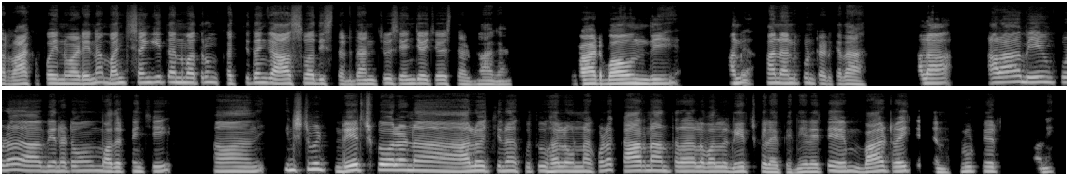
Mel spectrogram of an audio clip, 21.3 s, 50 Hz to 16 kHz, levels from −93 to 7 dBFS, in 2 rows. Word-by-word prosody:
రాకపోయిన 170 +2 0
వాడైనా 170 +4 +1
మంచి 195 +2 0
సంగీతాన్ని 215 0 0
మాత్రం 210 +2 -2 0.2
ఖచ్చితంగా 195 +3 -1
ఆస్వాదిస్తాడు 170 -6 -3
దాన్ని 160 0 -1
చూసి 185 -2 -3
ఎంజాయ్ 170 -1 0
చేస్తాడు 150 -4 -4
బాగా. 135 -2 -3 0.8
పాట 170 +1 +7
బావుంది 175 0 +6 0.7
అని, 190 - +1 0.3
అని 195 -1 +2
అనుకుంటాడు 180 -4 -5
కదా! 150 0 -1 0.7
అలా 190 0 +3 0.6
అలా 220 +2 +3 0.2
మేము 225 +1 +1
కూడా 225 +2 -1 0.3
వినటం, 190 0 -2 0.2
మొదటి 180 -1 0
నుంచి 180 +1 -3 0.6
ఆహ్, 185 0 0 0.4
ఇన్స్ట్రుమెంట్ 245 +3 +2 0.2
నేర్చుకోవాలన్న 225 +1 +5 0.5
ఆలోచన, 195 0 +1 0.2
కుతూహలం 185 +1 +1
ఉన్నా 185 0 0
కూడా 210 +4 -2 0.2
కారణాంతరాల 195 -2 +2
వల్ల 180 0 +1
నేర్చుకోలేకపోయాను. 150 -6 -2
నేనైతే 160 +5 -1 0.3
బాగా 185 +4 +4
ట్రై 185 +1 +4
చేశాను 140 -2 -6
ఫ్లూట్ 180 +1 -3
నేర్చుకుందామని. 170 -4 -6
185 Hz, 115 wpm, -24 LUFS, 170-200 Hz, 0.8 s, పాట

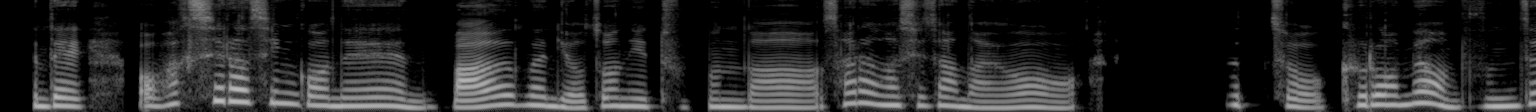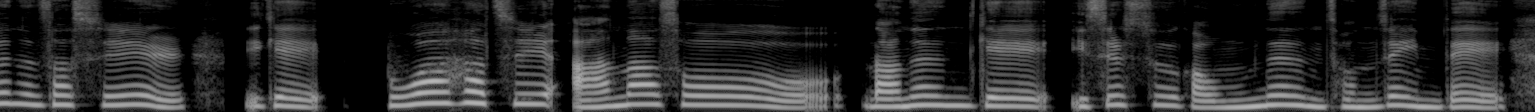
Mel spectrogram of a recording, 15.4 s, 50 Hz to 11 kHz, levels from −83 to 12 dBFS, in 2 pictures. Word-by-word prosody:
근데 235 -1 +2 0.3
어 - - -1
확실하신 330 +3 +2
거는 235 -6 +1
마음은 240 +4 +3
여전히 225 +4 -1
2 210 -1 -17
분 215 -1 0
다 190 -1 -3
사랑하시잖아요. 225 - -2 0.7
그쵸. 230 -7 -5
그러면 275 -1 +2
문제는 270 +6 0
사실 265 -5 -1 0.3
이게 230 -2 -1 0.3
'좋아하지 305 +2 +3
않아서.'라는 250 -1 +1
게 230 -2 0
있을 225 +5 -2
수가 255 -5 -4
없는 225 +5 +1
전제인데 210 -2 -1
240 Hz, 220 characters per minute, -24 LUFS, 210-270 Hz, 0.7 s, 마음은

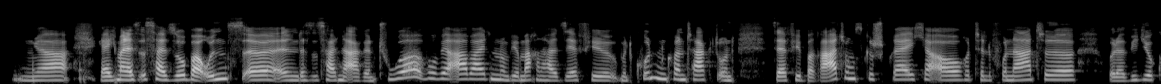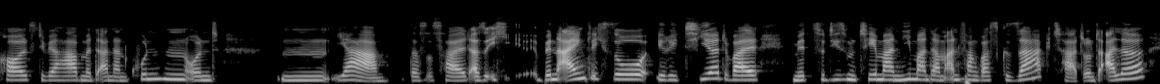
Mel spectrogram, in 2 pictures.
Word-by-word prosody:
Ja. 195 -2 +1 0.3
Ja, 185 0 +3
ich 185 - -3
meine, 210 -1 +9
es 205 - -3
ist 225 +1 -5
halt 205 -1 +4
so 210 +2 +1
bei - - +7
uns 245 +7 0
äh, - - +2 0.4
ähm, 195 0 -5
das 190 0 -6
ist 190 0 -11
halt 190 -2 +2
'ne 180 - +2
Agentur, 235 - +1
wo 270 -1 -6
wir 255 -1 +2
arbeiten. 245 -1 +2
Und 210 - -5
wir 195 -1 -5
machen 200 0 -2
halt 180 -1 -2
sehr 190 +1 -3
viel 185 -2 -4
mit 180 - -11
Kundenkontakt 235 -6 0
und 190 -1 -5 0.4
sehr 185 0 +1
viel 195 +1 -6
Beratungsgespräche 225 - +1
auch, 205 +1 +1
Telefonate 210 +2 -1 0.3
oder 170 0 -4
Videocalls, 205 0 -2
die 205 - -13
wir 195 0 -3
haben 195 +1 -1
mit 185 -1 -7
anderen 175 -1 -4
Kunden 240 -1 -2
und, 195 0 -4 0.6
hm, 195 -1 -5
ja, 195 - +3 0.2
das 180 -1 -9
ist 185 0 -15
halt 185 -1 0
also, 185 - +2
ich 210 - -5 0.3
bin 215 +2 0
eigentlich 265 0 +5
so 235 -1 +2
irritiert, 230 +4 -2
weil 210 0 +6 0.3
mir 195 0 -3
zu 225 - -10
diesem 220 +1 -4
Thema 225 -2 +1
niemand 220 +1 0
am 200 -2 -1
Anfang 215 -2 -1
was 195 +1 -5
gesagt 210 +6 -1
hat - - -2
und 175 0 -4
alle, 255 - +2
205 Hz, 175 wpm, -23 LUFS, 190-230 Hz, 0.6 s, meine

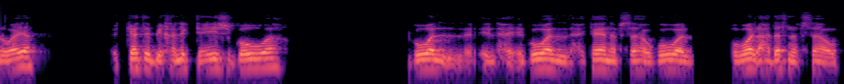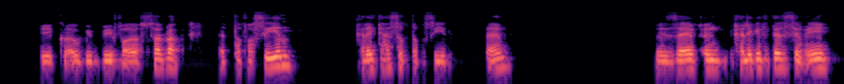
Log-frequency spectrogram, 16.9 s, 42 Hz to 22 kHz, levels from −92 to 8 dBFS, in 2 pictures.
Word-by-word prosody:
رواية 155 +7 +4 0.8
الكاتب 140 -2 +1
بيخليك 120 +2 -1
تعيش 130 +3 -2
جوّه. 145 +3 +1 1.3
جوّه 130 +2 +6
ال 125 - -3
الح - - -7 0.2
جوّه 135 +2 +6
الحكاية 120 +2 +1
نفْسها، 120 0 -1
وجوّه 120 0 +2 0.4
وجوّه 125 +5 +5
الأحداث 125 -2 +2
نفْسها 110 -2 -2 0.5
بيك 115 0 -5 0.2
بي 115 - -2
بيفسّر 120 +4 0
لك 135 - 0 0.4
التفاصيل، 150 +3 +1 0.7
يخلّيك 125 +1 0
تحس 135 - -5
بتفاصيل، 115 -1 -7 0.4
فاهم؟ 145 +4 -1 1.4
مش 115 - -3
زي 125 +3 +5
الفيلم، 130 -1 0
بيخلّيك 130 +2 +1
أنت 135 - +1
ترسم 140 -1 +1
إيه، 135 +2 +3
130 Hz, 110 wpm, -24 LUFS, 115-135 Hz, 1.4 s, جوّه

